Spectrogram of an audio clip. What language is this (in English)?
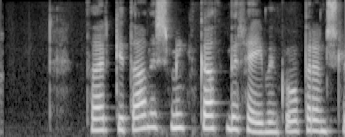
Icelandic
